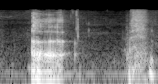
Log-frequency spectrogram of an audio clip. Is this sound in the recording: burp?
yes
